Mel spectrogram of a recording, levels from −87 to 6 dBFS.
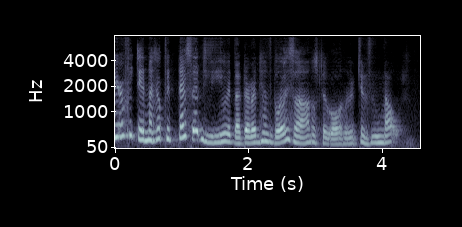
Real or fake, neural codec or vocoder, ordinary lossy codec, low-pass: fake; codec, 16 kHz, 0.5 kbps, FreqCodec, larger model; none; none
